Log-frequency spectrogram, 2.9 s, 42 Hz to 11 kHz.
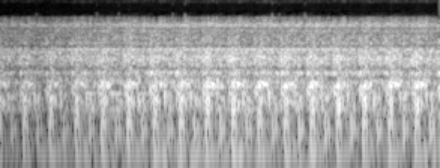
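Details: GX CS3 4500 PSI air compressor, test run set for 3,000 PSI with fans on, bleed valve closed, pressure past 1,000 PSI: even pumping thump about three times a second over steady motor hum while pressure builds; working normally.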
